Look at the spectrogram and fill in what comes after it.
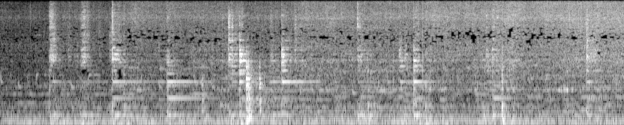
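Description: A utensil knocking and scraping against a pot as frozen peas and diced carrots are stirred, with frying sizzle that grows louder after the first couple of seconds. The knocks come irregularly, the loudest cluster about three seconds in.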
